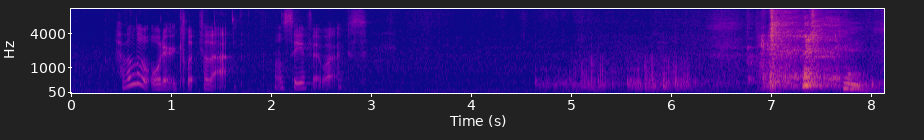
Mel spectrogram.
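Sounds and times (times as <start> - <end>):
speech: 0.5 - 3.0, 6.9 - 8.1
person sneezing: 6.8 - 8.1.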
